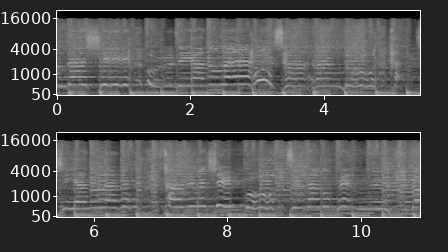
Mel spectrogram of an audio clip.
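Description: A woman singing a Korean trot song live over an instrumental accompaniment with a steady beat. Her held notes carry a wide vibrato.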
